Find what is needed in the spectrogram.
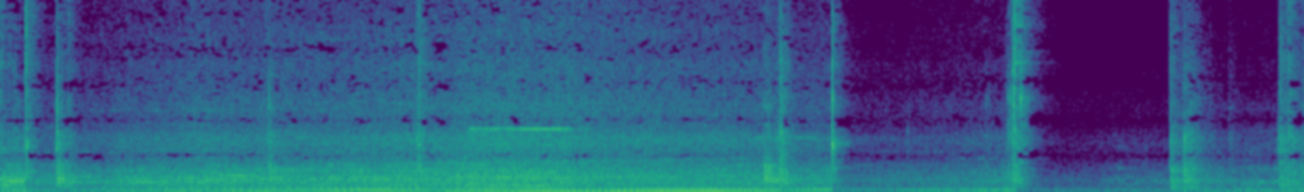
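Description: A few sharp metallic clicks and taps from hand tools on a motorcycle's centre-stand fittings, over a steady low rumble that drops away about five and a half seconds in.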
